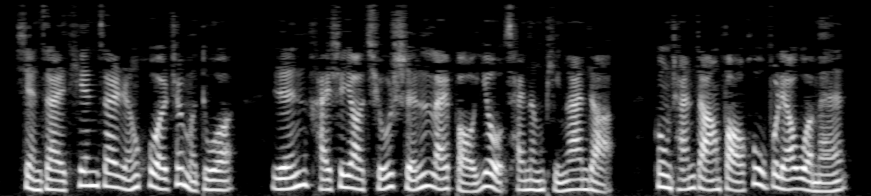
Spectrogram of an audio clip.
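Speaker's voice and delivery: ordinary talk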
